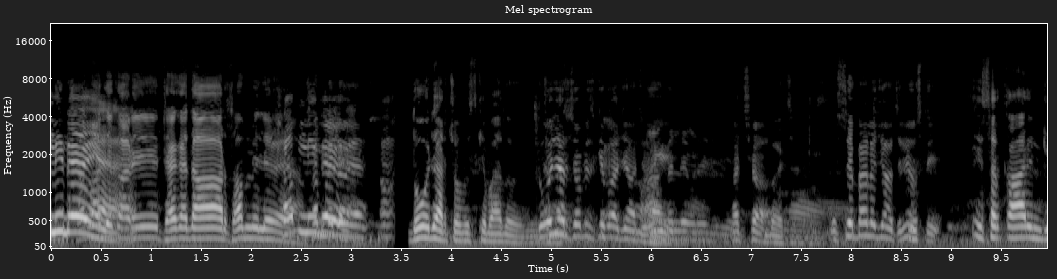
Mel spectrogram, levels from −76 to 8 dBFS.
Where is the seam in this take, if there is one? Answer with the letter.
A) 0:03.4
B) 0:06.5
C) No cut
A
